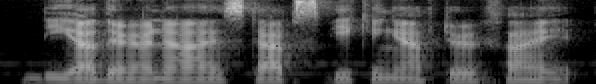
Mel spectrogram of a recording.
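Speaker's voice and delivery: ordinary delivery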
